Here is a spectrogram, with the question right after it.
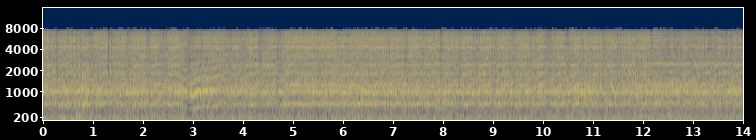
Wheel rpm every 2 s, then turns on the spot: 160, 150, 160, 160, 160, 160, 160.
none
